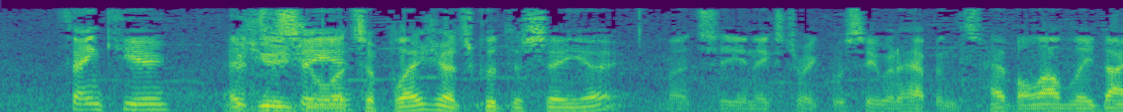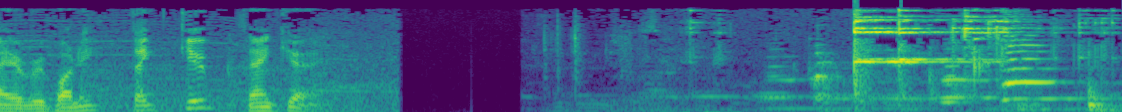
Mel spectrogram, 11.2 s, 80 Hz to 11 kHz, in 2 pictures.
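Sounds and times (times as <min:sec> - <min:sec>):
speech: 0:00.4 - 0:07.4
murmur of voices: 0:00.4 - 0:07.6
drinking glass clinking: 0:09.0 - 0:11.2.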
